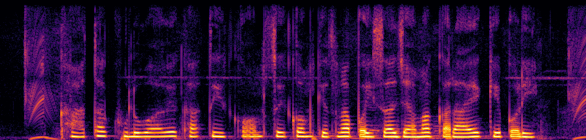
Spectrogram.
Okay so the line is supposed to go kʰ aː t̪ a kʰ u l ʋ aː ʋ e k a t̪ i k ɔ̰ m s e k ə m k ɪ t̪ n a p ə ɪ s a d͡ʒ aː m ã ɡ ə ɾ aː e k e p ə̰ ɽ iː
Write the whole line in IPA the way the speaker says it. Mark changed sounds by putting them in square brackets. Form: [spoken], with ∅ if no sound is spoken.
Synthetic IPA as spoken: kʰ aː t̪ a kʰ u l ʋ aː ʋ e [kʰ] a t̪ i k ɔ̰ m s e k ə m k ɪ t̪ n a p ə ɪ s a d͡ʒ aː m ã [k] ə ɾ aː e k e p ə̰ ɽ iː

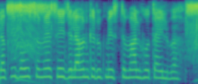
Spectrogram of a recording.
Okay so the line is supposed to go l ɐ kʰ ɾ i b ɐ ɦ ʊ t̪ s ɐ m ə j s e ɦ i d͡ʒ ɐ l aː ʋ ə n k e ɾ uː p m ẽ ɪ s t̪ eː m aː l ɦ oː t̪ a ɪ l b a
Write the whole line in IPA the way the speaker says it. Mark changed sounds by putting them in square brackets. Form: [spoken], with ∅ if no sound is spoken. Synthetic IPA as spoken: l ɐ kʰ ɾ i b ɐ ɦ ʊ t̪ s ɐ m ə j s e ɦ i d͡ʒ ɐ l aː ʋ ə n k e ɾ uː p m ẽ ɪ s t̪ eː m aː l ɦ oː t̪ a ɪ l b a

